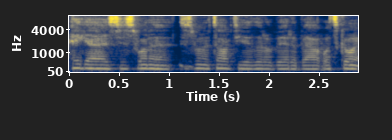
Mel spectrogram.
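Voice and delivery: soft, hushed, barely voiced speaking voice. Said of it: "talk like [name]".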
